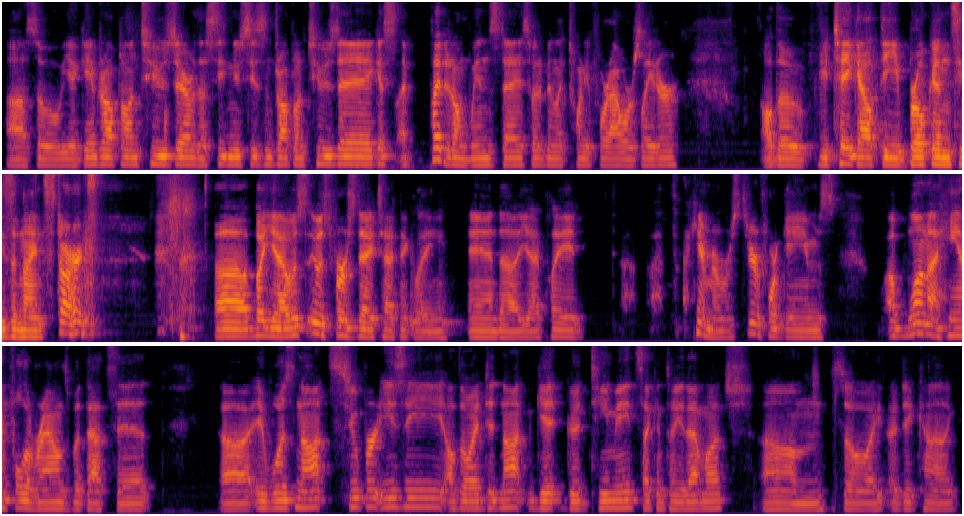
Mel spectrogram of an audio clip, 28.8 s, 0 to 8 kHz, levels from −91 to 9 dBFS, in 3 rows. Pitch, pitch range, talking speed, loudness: 120 Hz, 110-125 Hz, 205 wpm, -24 LUFS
